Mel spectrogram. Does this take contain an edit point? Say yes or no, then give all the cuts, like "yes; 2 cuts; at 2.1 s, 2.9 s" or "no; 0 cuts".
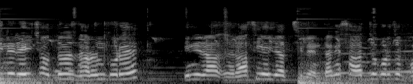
no; 0 cuts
